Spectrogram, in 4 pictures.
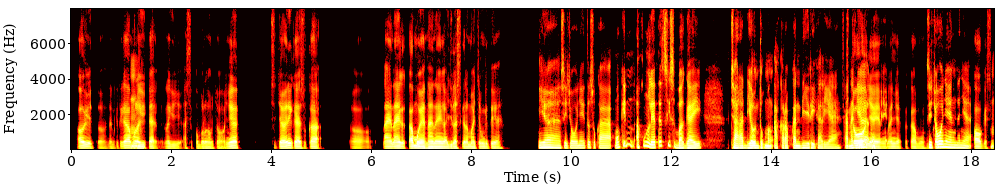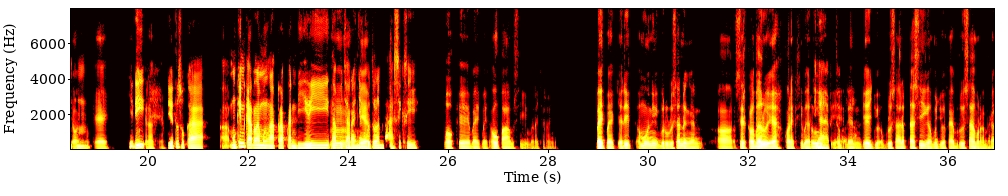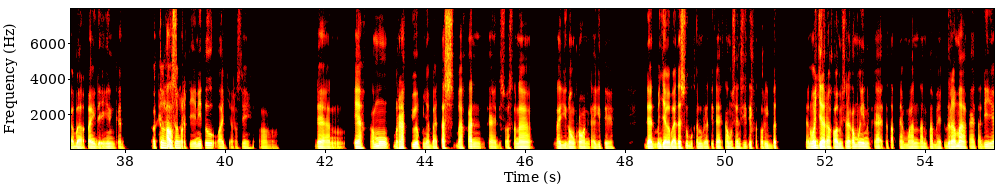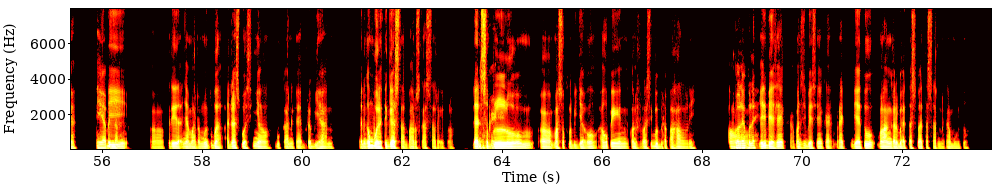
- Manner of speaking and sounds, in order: "Oke-" said as "oker"
- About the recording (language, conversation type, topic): Indonesian, advice, Bagaimana cara menghadapi teman yang tidak menghormati batasan tanpa merusak hubungan?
